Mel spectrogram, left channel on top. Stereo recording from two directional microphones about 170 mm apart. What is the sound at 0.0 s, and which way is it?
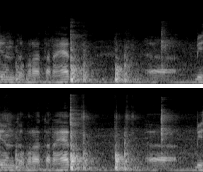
Speech, 10° right (ahead or behind).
